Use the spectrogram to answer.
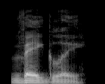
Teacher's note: It has 2 syllables, and the stress is on that first syllable.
